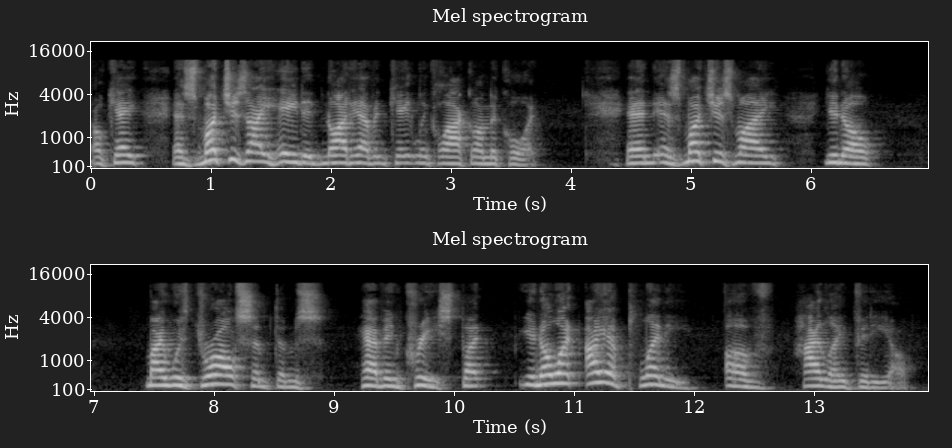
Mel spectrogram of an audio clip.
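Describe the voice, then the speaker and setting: A woman's voice: fairly high pitch, lively intonation, unhurried. A woman hosting a fan vlog, talking casually to viewers and making her points emphatically, often checking them with "okay?".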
